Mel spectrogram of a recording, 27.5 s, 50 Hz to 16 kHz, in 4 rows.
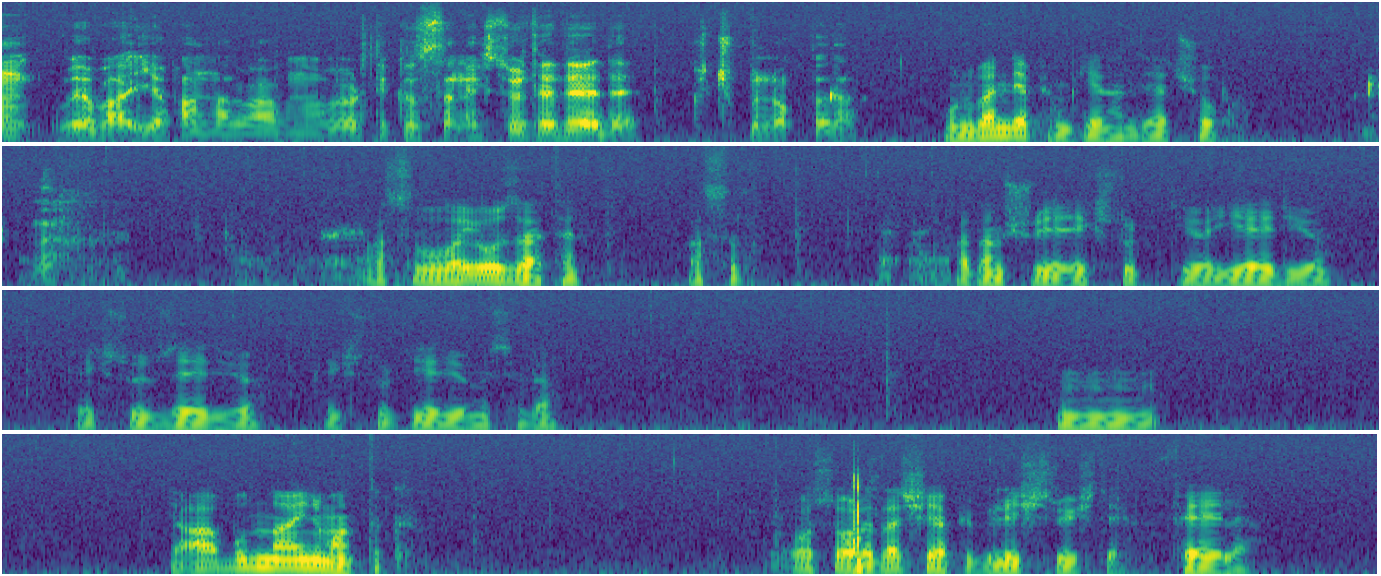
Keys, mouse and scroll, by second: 1.4-2.4 shift+middle drag, 2.4 2, 2.7 click, 3.0 shift+middle click, 3.4 e, 5.0 1, 5.1 click, 5.4 g, 7.2 2, 7.4 click, 7.6 e, 9.4 shift+middle click, 9.9-11.0 scroll up 1, 11.0 1, 11.2 click, 11.5 click, 12.2 e, 13.8 e, 15.1 e, 20.0 2, 20.2 click, 21.3 ctrl+z, 21.7 ctrl+z, 21.9 ctrl+z, 22.1 ctrl+z, 22.5 ctrl+z, 23.3 2, 24.3 ctrl+z, 25.2 2, 25.5 click, 25.7 e.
